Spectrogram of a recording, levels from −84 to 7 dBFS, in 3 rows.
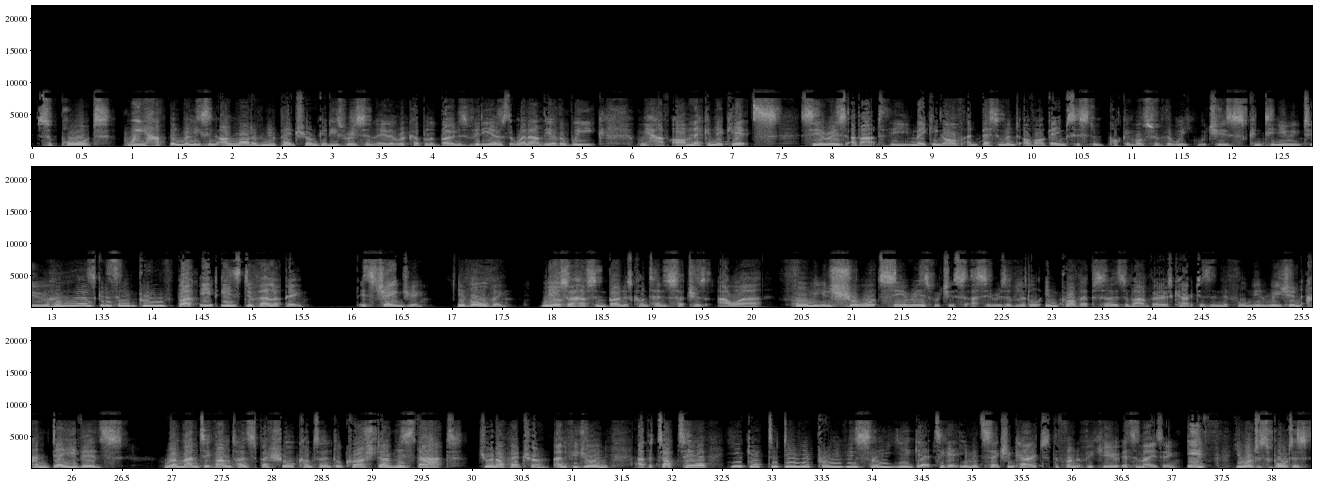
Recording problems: distortion; heavy; 7 dB below the speech
garbled, watery; badly; nothing above 7.5 kHz

